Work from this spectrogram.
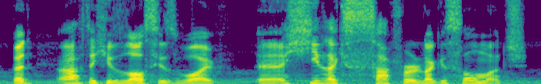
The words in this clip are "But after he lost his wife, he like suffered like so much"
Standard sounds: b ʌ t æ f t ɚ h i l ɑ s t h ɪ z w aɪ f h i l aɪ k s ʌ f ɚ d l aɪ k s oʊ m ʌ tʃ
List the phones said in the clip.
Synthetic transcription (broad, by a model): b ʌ t æ f t ɚ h i l ɑ s t h ɪ z w aɪ f h i l aɪ k s ʌ f ɚ d l aɪ k s oʊ m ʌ tʃ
